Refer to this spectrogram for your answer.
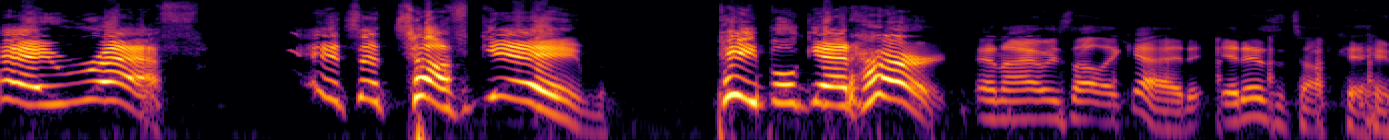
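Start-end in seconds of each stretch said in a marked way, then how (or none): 0.0-4.7 very high, very loud, slow, drawn-out arena yell. Recalling a fan in the nosebleeds yelling at the ref: retelling a yell. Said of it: "some dude from the nosebleeds yells out".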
